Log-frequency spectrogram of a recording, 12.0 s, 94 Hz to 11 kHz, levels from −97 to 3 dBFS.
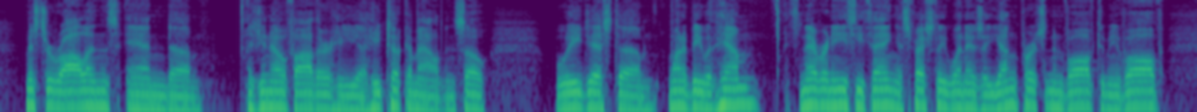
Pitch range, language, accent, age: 100-115 Hz, English, American, 50-69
